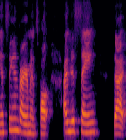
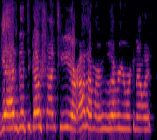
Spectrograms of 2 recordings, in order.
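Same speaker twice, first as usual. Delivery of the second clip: mock pumped-up; 7 semitones higher than usual. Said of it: "and you're like".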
